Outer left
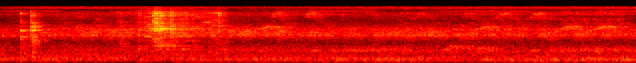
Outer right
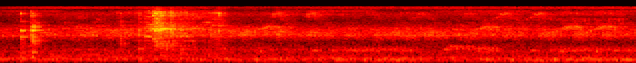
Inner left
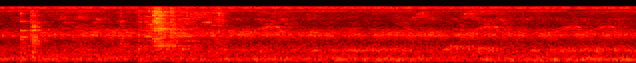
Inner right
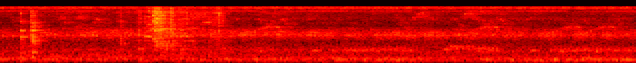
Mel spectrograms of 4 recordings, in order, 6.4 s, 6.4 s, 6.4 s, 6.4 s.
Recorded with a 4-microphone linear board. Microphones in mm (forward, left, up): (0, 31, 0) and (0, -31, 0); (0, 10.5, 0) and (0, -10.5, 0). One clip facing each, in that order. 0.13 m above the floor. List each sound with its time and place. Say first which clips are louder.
0.2 s dishes clattering: outer right 2 dB, inner right 3 dB; 20° right (ahead or behind), 1.3 m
